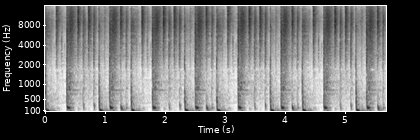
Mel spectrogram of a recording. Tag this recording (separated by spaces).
bass break breakbeat dnb drum spyre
